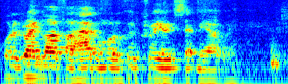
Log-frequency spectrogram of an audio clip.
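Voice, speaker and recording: A middle-aged man from Merseyside giving a halting, joking best man's speech at a wedding reception. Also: mid-range voice, steady tone. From Merseyside, England. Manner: warm, joking, halting with many ums. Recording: roomy hall, mic far off, faint noise.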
